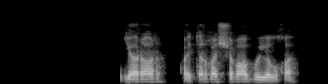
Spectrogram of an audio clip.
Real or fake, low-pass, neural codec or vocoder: real; 7.2 kHz; none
